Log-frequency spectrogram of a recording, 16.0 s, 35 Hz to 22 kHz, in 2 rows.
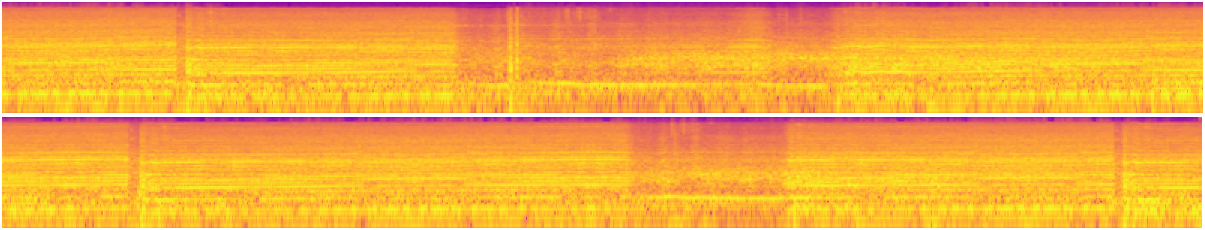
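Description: Tatuus LMP2 race car in rFactor 2 driving, a continuous loud engine drone that rises in pitch, drops briefly on two upshifts or lifts, then climbs again.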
